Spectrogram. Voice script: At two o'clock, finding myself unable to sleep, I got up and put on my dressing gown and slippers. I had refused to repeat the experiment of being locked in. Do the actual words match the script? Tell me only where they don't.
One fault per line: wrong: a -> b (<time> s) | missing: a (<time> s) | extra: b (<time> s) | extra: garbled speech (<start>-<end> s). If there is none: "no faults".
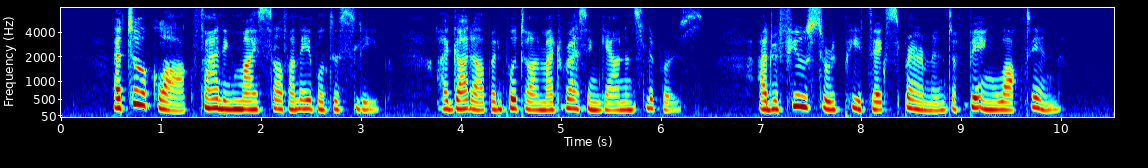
no faults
